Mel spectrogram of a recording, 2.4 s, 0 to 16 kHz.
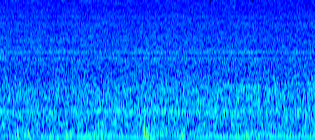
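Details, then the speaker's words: Indola 10-inch desk fan on high speed: very faint steady low hum with a soft airy hiss, even and smooth, no rattle or ticking; normal, very quiet running. "person to her it's still really quiet Al put a good amount of there considering it's like basically silent yeah that's that's the maximum amount of noise this fan makes it's really quiet for some reason"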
